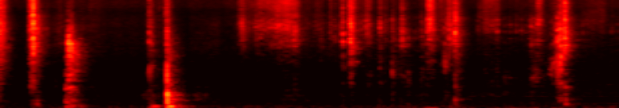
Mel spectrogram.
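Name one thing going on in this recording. Cards slide and shuffle in a hand.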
